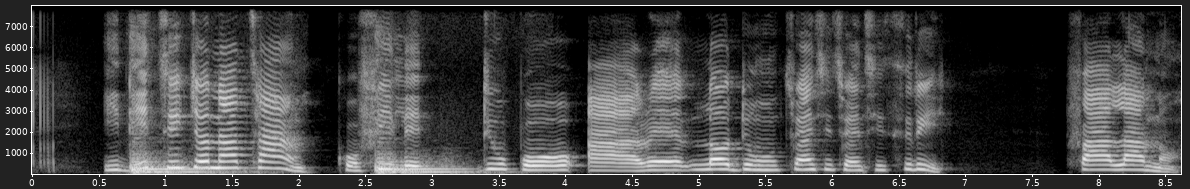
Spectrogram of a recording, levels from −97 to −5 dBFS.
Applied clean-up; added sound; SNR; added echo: neural mask model RNNoise.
